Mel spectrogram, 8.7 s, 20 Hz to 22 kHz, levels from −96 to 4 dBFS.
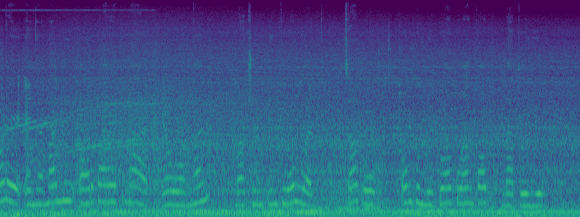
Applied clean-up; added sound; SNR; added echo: none; Engine; -2 dB; none.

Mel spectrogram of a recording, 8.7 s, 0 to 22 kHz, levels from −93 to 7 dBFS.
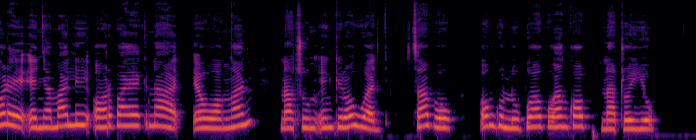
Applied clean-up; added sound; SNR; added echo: none; none; none; none.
